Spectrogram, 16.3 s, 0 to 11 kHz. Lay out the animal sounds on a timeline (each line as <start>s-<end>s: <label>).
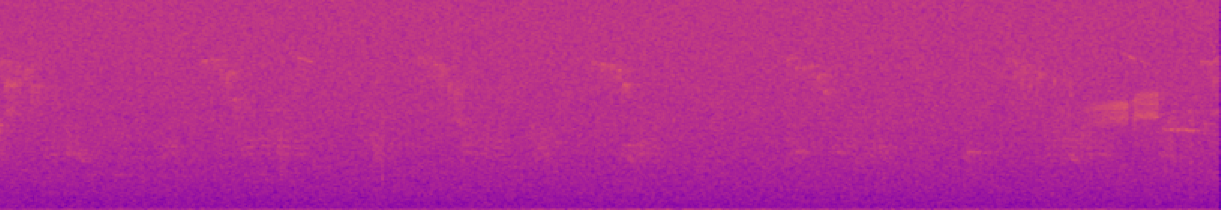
0.0s-1.4s: Black-capped Chickadee (Poecile atricapillus)
0.0s-16.3s: Red-eyed Vireo (Vireo olivaceus)
2.7s-4.2s: Black-capped Chickadee (Poecile atricapillus)
5.6s-6.8s: Black-capped Chickadee (Poecile atricapillus)
7.7s-8.9s: Black-capped Chickadee (Poecile atricapillus)
10.5s-11.9s: Black-capped Chickadee (Poecile atricapillus)
14.5s-16.3s: Black-throated Green Warbler (Setophaga virens)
